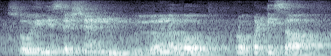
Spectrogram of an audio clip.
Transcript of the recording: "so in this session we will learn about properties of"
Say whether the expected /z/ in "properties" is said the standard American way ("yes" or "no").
no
